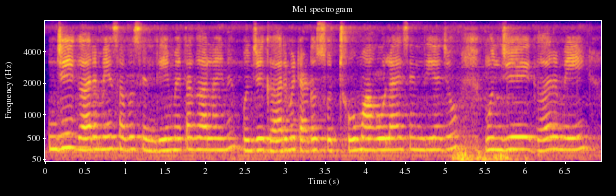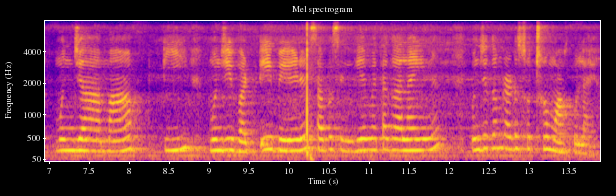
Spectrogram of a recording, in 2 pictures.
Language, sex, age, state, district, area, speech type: Sindhi, female, 18-30, Rajasthan, Ajmer, urban, spontaneous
